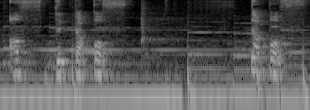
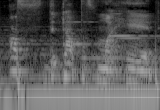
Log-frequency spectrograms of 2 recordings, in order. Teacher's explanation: actually sounds like the famous russian violin player top off so the p and the f is pronounced together and the o in the middle is literally removed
